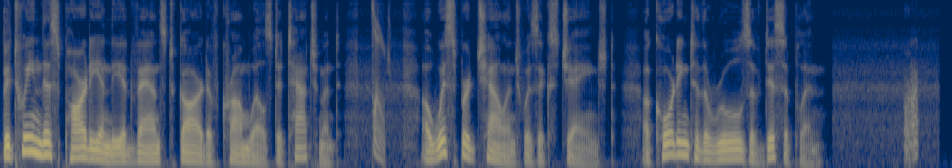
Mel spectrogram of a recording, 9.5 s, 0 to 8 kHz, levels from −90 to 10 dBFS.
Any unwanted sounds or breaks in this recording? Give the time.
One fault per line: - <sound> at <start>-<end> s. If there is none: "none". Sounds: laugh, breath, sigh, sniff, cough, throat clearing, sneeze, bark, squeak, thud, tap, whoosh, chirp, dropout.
- chirp at 3.7-3.9 s
- laugh at 9.0-9.2 s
